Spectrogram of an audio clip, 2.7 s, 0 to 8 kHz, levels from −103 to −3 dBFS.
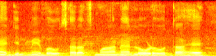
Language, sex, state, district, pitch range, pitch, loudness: Hindi, male, Uttar Pradesh, Shamli, 130-140 Hz, 135 Hz, -13 LUFS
